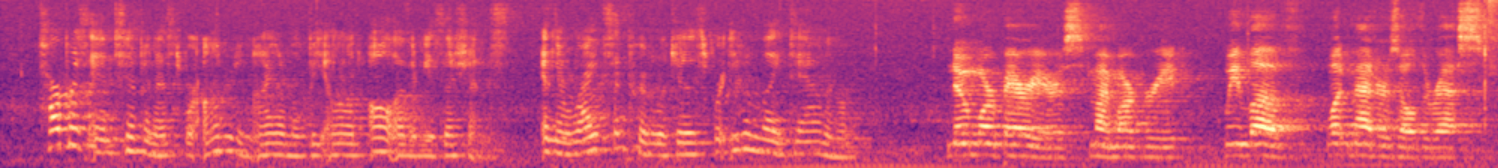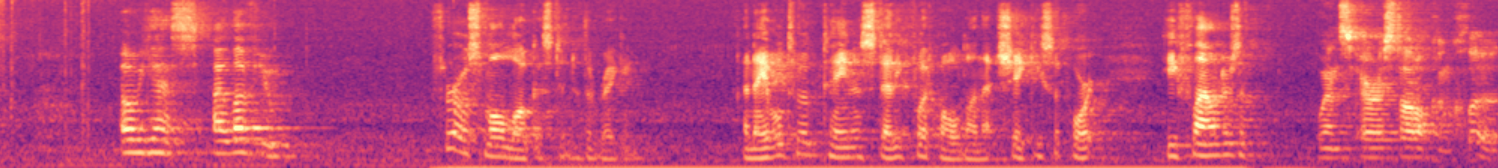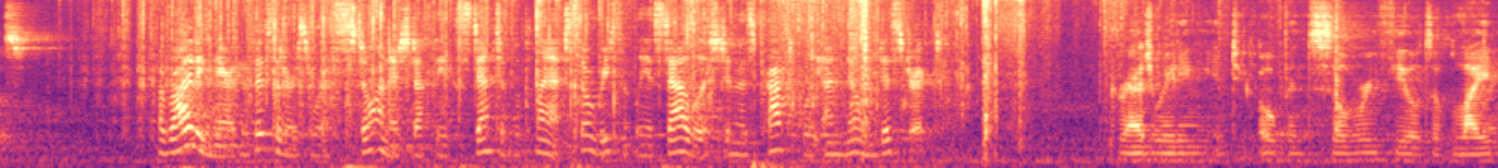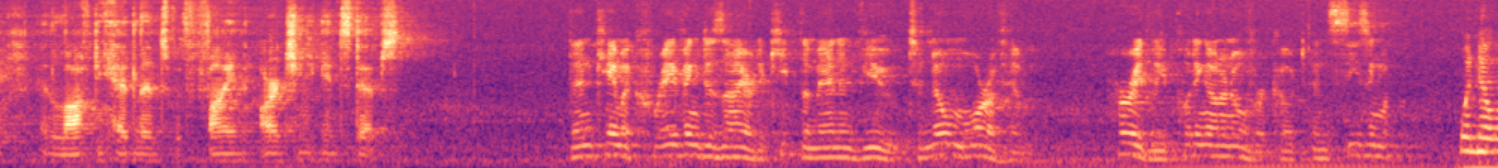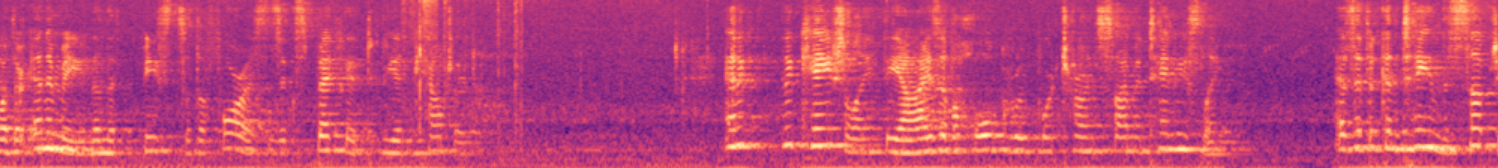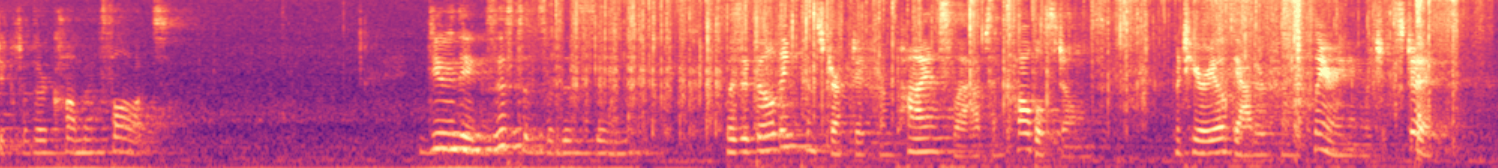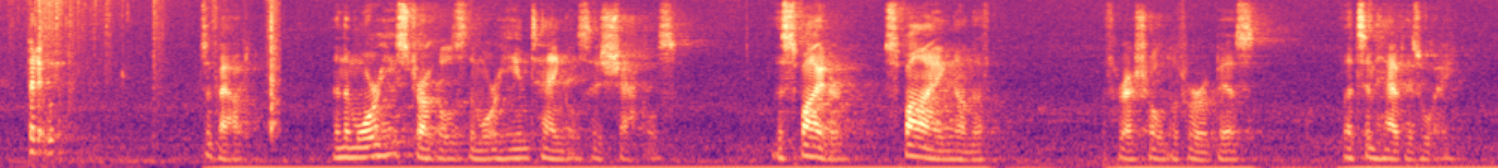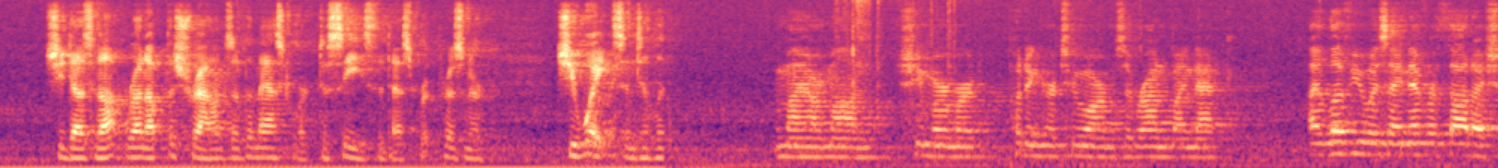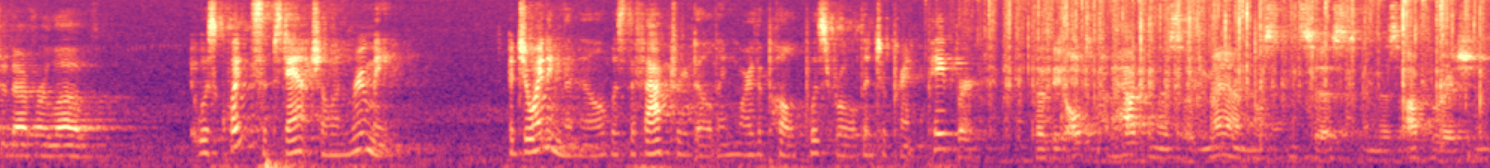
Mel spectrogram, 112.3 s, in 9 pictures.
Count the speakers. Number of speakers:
8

